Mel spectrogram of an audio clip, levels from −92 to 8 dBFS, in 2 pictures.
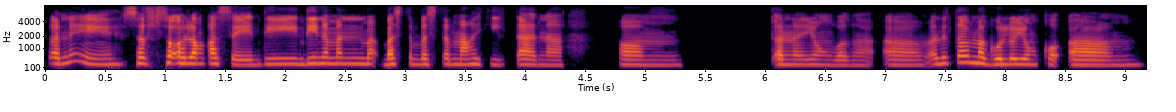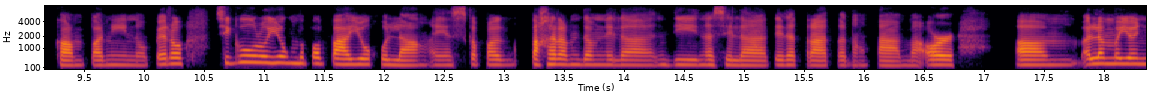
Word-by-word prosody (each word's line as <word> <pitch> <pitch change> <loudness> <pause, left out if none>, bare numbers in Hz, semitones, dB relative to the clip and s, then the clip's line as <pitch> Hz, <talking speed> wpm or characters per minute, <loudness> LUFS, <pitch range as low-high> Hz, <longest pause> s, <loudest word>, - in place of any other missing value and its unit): ano, 240 +3 0
eh, 215 -8 -2
sa 245 - 0
totoo 255 +2 +4
lang 240 0 +5
kasi 200 -5 +2
hindi 225 +2 0
hindi 225 +2 +4
naman 235 -1 -1 0.2
basta-basta 215 0 0
makikita 205 -1 0
na, 190 -1 -6 0.5
um, 190 -1 -4 0.8
ano 200 -1 0
'yong 195 -1 -7
mga, 185 -1 -8 0.2
um, 190 -1 -5
ano 215 +3 -3
ito 280 +3 +1
magulo 215 -4 +3
'yong, 205 -1 -2
um, 190 -1 -2 0.2
company 185 +1 +1
no 180 -1 -11
pero 230 +2 +3 0.3
siguro 280 +1 +1
'yong 265 -1 0
mapapayo 215 -3 +4
ko 205 - -5
lang 180 -1 -1
is 185 -1 -7
kapag 195 -1 -2 0.2
pakiramdam 205 -2 +2
nila 190 -1 -3
hindi 195 0 -5
na 195 - -3
sila 185 -1 -1
tinatrato 185 -1 0
ng 180 0 -13
tama 175 0 -1
or, 195 0 +5 0.5
um, 195 +2 +3
alam 235 +3 +4
mo - - -1
'yon 230 -1 +2
195 Hz, 145 wpm, -25 LUFS, 190-220 Hz, 0.8 s, lang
